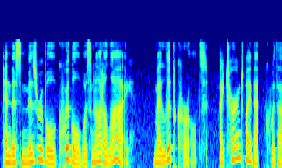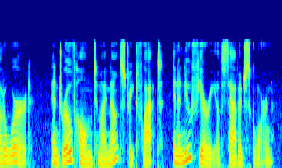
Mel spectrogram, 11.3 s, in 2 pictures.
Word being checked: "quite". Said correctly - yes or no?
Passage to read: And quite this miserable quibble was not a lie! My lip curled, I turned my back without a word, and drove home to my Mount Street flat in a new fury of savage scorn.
no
